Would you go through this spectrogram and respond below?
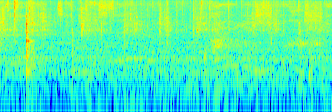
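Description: Edible gum (gond) frying and puffing in hot ghee, a steady close bubbling sizzle with small pops throughout.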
